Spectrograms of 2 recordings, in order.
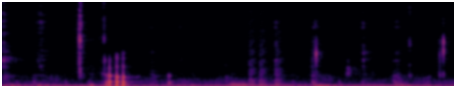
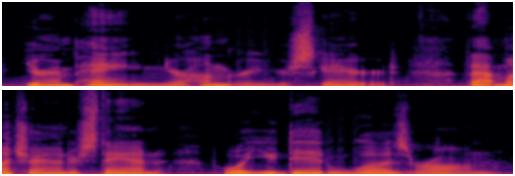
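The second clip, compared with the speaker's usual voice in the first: gentle reassurance; 6 semitones higher than usual. Acted. Player comforting the scared creature, gently. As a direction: talk it down kindly.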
